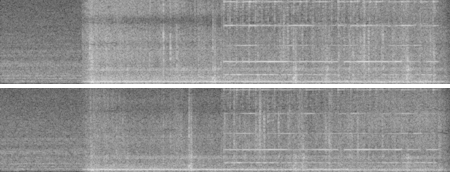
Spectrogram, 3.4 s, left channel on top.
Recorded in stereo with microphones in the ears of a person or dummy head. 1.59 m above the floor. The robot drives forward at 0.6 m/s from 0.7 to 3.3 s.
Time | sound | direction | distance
1.6 | a phone ringing | 20° left (ahead or behind) | ?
